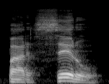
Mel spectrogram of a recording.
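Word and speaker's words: parcero: So, first word is parero, right? You you can see my uh pronunciation right here. The emphasis is on the s parero parero right not parero not parero it's parero all right or par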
